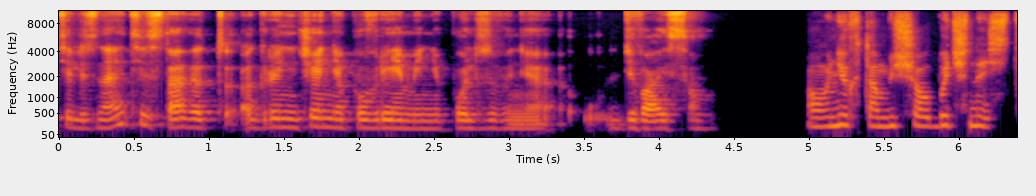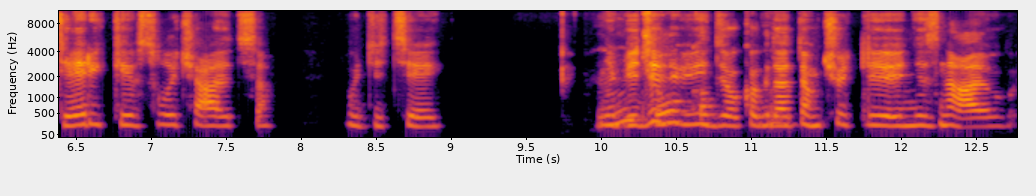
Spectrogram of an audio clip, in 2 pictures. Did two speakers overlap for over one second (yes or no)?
yes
